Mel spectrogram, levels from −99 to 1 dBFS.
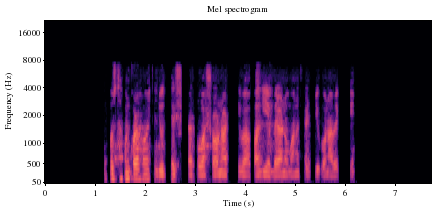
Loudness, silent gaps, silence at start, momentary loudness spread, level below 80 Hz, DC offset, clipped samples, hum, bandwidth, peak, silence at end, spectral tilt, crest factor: -33 LUFS; 2.43-2.49 s, 2.75-2.86 s, 3.71-3.85 s, 4.12-4.18 s, 5.89-6.10 s; 1.2 s; 12 LU; -72 dBFS; under 0.1%; under 0.1%; none; 7.4 kHz; -12 dBFS; 1.55 s; -4 dB/octave; 22 dB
